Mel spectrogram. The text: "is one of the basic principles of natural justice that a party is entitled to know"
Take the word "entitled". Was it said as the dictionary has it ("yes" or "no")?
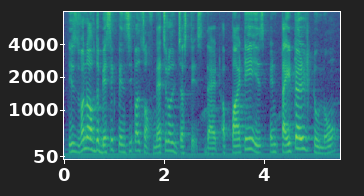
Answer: yes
